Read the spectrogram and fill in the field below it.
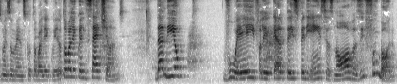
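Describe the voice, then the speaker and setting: A Brazilian woman speaks casually to her viewers in a personal vlog. Her voice sits at an ordinary middle pitch. She tells her story expressively, leaning on emphatic asides and questions she answers herself. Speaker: vlogger sharing her caregiving experience.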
